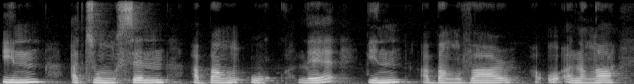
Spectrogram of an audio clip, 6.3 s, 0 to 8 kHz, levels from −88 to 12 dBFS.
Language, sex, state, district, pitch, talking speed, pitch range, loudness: Mizo, female, Mizoram, Aizawl, 200 Hz, 160 wpm, 190-210 Hz, -16 LUFS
